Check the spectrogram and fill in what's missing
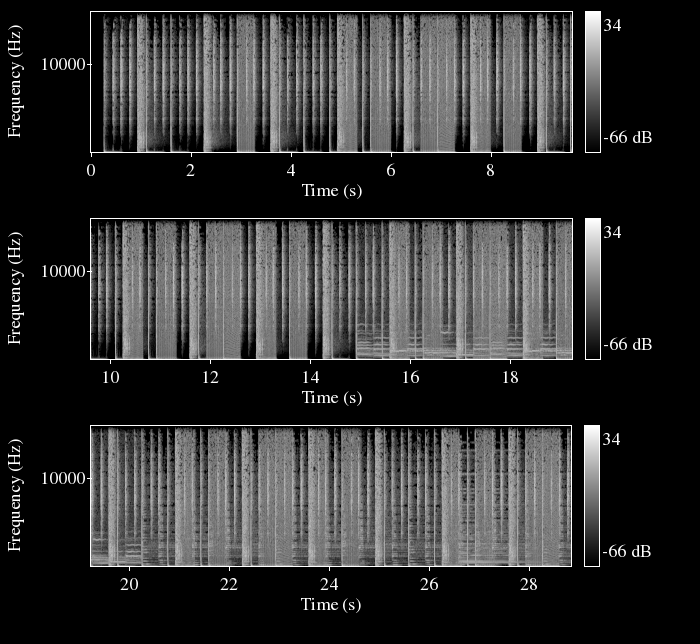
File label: Hip Hop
